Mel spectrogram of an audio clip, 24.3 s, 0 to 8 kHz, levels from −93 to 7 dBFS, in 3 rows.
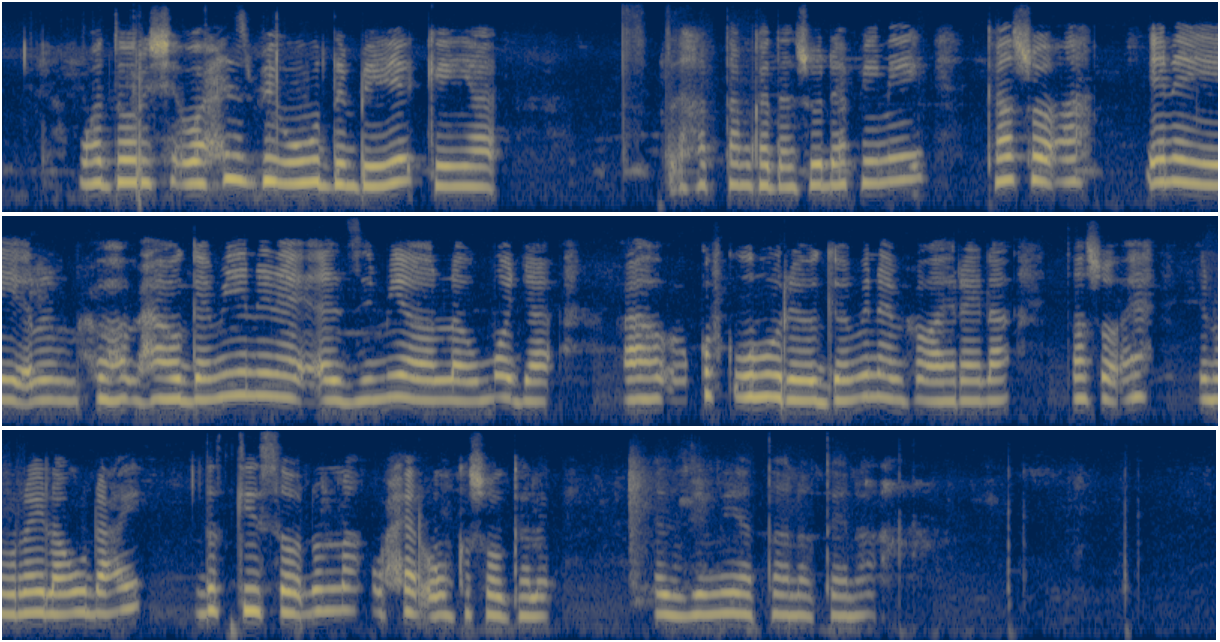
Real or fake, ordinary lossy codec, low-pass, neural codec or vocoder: real; none; none; none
